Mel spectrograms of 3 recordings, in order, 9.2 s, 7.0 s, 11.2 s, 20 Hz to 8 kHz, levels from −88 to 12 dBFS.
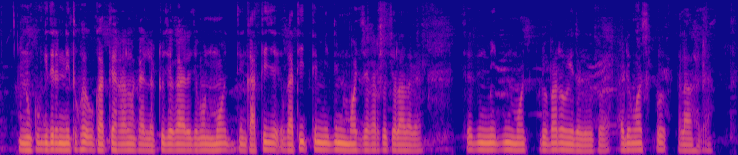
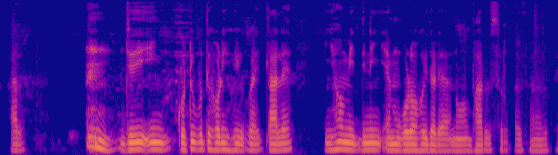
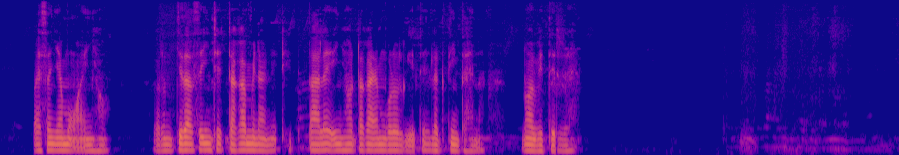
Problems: background conversations at intervals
